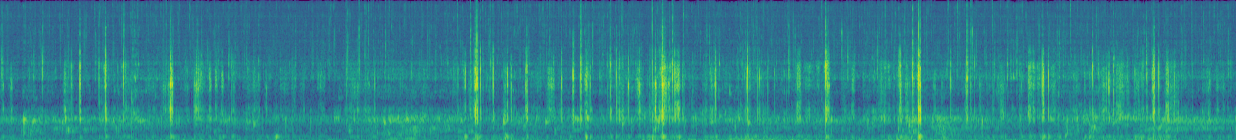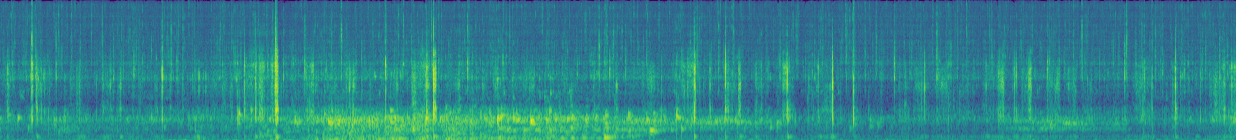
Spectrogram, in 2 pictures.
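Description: Underwater sound heard through a camera's waterproof housing on a coral reef: steady water noise with frequent sharp clicks and crackles. About two-thirds of the way through there is a louder rushing stretch lasting a few seconds.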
